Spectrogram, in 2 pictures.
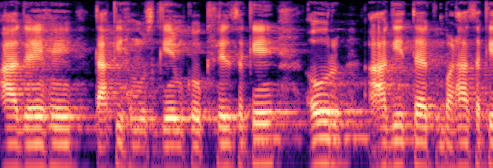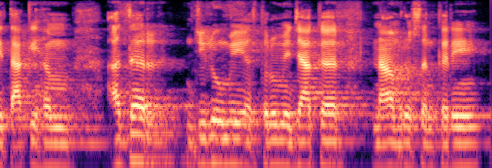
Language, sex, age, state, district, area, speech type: Hindi, male, 18-30, Uttar Pradesh, Jaunpur, urban, spontaneous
